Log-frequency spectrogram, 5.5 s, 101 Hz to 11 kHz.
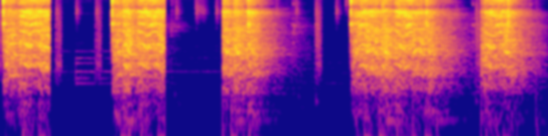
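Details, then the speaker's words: Wrecked 2021 Aprilia RSV4 being rebuilt, fresh 91-octane fuel: four short half-second bursts of cranking, but it never fires; the fuel pump can't be heard, so no fuel is suspected (the pump later ran after the ignition was re-cycled). "not firing up just yet is she getting fuel try again nothing really"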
